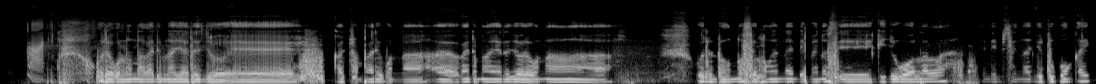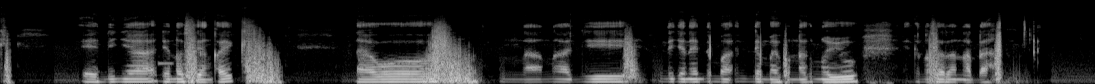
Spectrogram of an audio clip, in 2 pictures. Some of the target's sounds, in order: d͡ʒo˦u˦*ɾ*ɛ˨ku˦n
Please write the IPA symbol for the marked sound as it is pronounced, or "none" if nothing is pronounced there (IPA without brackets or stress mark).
ɾ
